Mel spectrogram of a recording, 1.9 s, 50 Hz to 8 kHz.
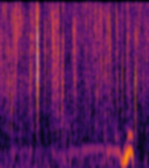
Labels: {"label": "biophony, cascading saw", "recorder": "SoundTrap 600 or HydroMoth"}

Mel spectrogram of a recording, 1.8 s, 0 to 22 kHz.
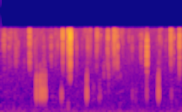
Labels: {"label": "biophony, knock croak", "recorder": "SoundTrap 300"}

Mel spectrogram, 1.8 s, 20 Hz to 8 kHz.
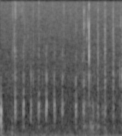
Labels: {"label": "biophony, grazing", "recorder": "SoundTrap 300"}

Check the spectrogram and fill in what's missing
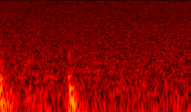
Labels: {"label": "ambient", "recorder": "HydroMoth"}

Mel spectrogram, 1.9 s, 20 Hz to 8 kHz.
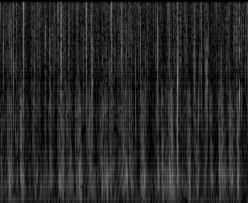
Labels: {"label": "biophony, sea urchins (Echinidae)", "recorder": "SoundTrap 600 or HydroMoth"}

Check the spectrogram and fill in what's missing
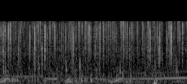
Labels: {"label": "biophony, cascading saw", "recorder": "SoundTrap 600 or HydroMoth"}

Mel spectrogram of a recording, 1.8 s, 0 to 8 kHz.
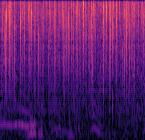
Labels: {"label": "biophony, cascading saw", "recorder": "SoundTrap 600 or HydroMoth"}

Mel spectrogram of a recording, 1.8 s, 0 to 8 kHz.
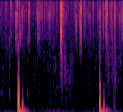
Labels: {"label": "biophony, double pulse", "recorder": "SoundTrap 300"}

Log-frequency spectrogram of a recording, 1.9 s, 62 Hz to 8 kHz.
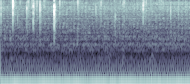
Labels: {"label": "anthrophony, boat engine", "recorder": "SoundTrap 300"}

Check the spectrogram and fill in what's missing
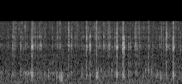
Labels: {"label": "ambient", "recorder": "HydroMoth"}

